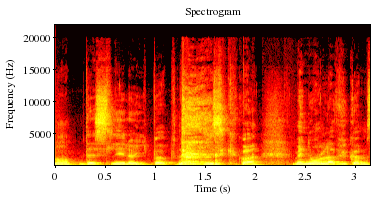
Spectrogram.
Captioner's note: laughs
